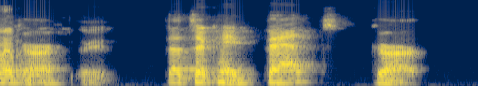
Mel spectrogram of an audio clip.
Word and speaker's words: Boettger: Boettger. Boettger.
